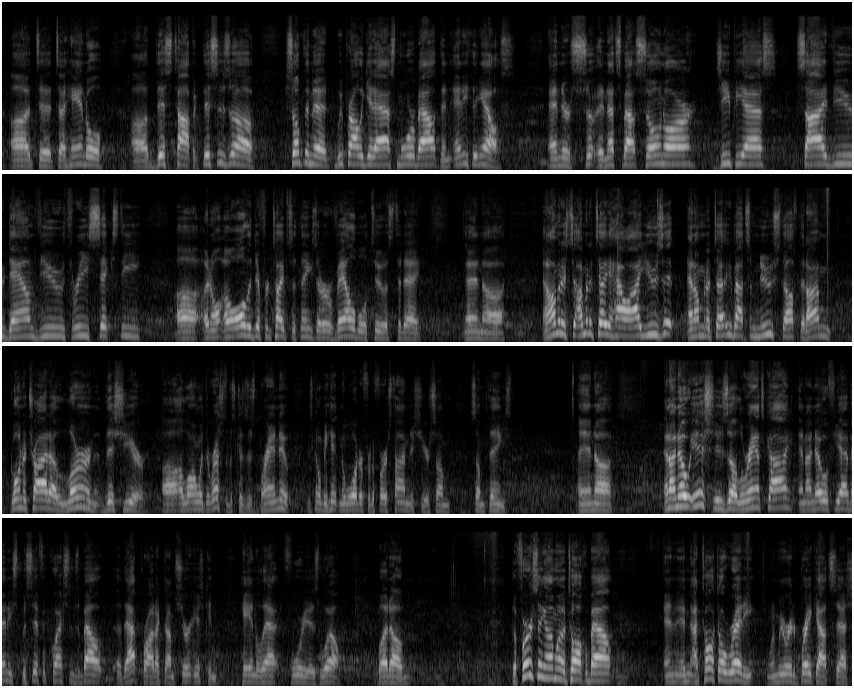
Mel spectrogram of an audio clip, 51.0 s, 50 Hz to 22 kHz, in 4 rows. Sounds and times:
Speech: 0:00.0 - 0:51.0.

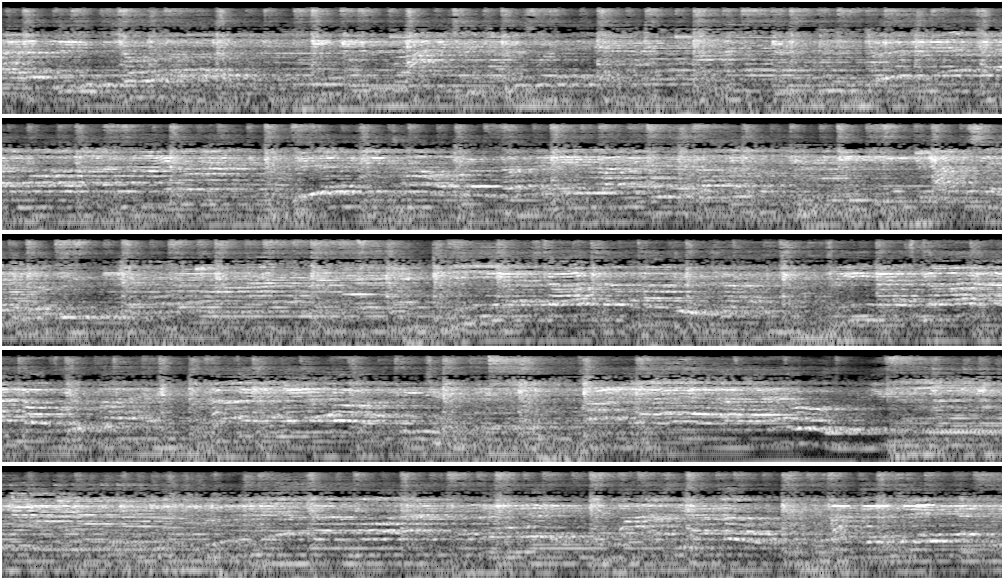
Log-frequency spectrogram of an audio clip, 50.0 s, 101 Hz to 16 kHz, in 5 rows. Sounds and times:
Male singing: 0:00.0 - 0:06.6, 0:08.5 - 0:21.4, 0:24.5 - 0:35.0, 0:35.8 - 0:39.9, 0:42.1 - 0:50.0
Music: 0:00.0 - 0:50.0.

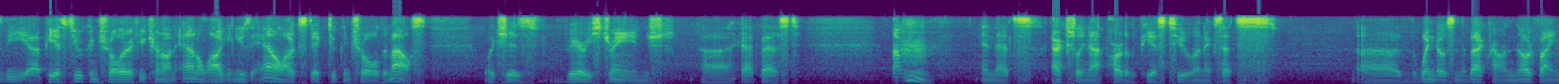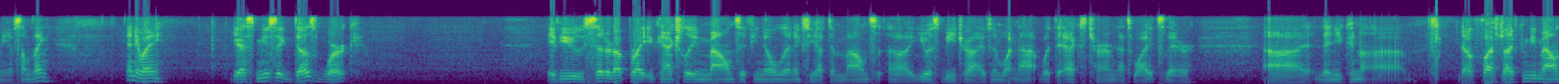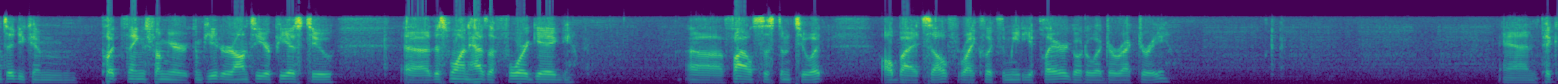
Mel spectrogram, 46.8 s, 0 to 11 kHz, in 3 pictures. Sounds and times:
Speech: 0:00.0 - 0:08.1, 0:09.0 - 0:12.9, 0:13.6 - 0:16.2, 0:16.8 - 0:17.3, 0:17.9 - 0:19.3, 0:21.1 - 0:27.6, 0:28.2 - 0:34.6, 0:35.2 - 0:37.0, 0:38.0 - 0:43.0, 0:46.2 - 0:46.7
Inside, small room: 0:00.0 - 0:46.7.

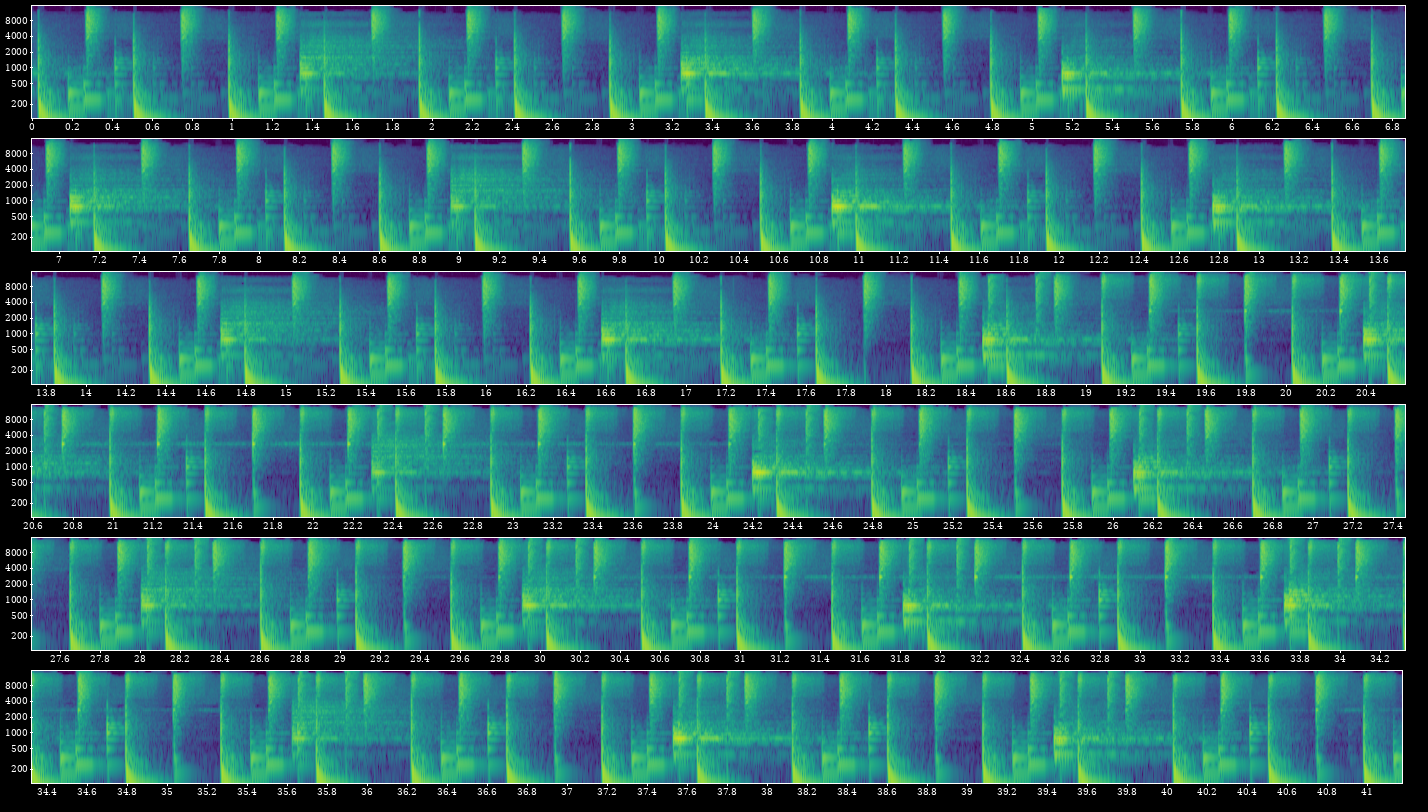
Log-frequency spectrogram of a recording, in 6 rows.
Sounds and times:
Music: 0:00.0 - 0:41.1.

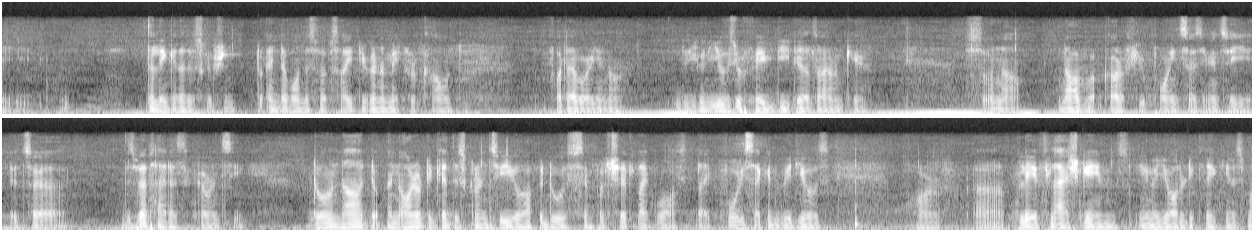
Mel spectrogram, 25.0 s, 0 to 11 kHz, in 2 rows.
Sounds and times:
Speech: 0:00.0 - 0:00.7, 0:01.4 - 0:04.6, 0:05.4 - 0:08.8, 0:09.6 - 0:15.0, 0:15.6 - 0:20.8, 0:21.6 - 0:25.0.

